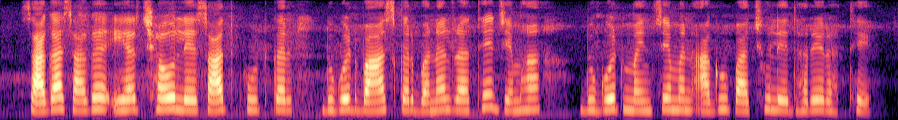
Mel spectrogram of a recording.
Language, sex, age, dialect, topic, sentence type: Chhattisgarhi, female, 18-24, Northern/Bhandar, agriculture, statement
